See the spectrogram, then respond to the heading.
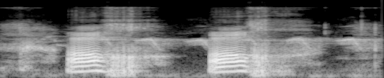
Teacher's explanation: آگے آپ دیکھیں خوا جو ہے حروف مستعلیہ میں ہے تو یہ ہمارے پاس موٹا حرف ہے تو اس کو موٹا پڑھنے کے لیے جسٹ اس میں رگڑ لے آئیں، جو وہی جو گارگلنگ کے دوران آتی ہے، جو غرارے آپ کرتے ہیں جب تب آتی ہے ایسی بات.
